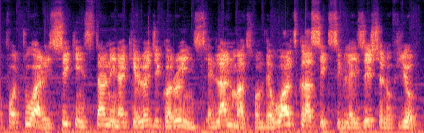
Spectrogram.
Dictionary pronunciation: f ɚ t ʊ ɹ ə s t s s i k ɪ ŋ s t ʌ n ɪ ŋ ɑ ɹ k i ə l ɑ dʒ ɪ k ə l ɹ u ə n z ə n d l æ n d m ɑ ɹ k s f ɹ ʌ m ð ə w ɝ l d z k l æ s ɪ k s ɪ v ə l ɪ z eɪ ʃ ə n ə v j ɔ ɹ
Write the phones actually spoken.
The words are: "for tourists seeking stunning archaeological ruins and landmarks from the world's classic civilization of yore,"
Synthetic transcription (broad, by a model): f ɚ t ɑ ɹ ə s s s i k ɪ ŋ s t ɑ n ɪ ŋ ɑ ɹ k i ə l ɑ dʒ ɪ k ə l ɹ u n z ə n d l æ n d m ɑ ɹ k s f ɹ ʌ m ð ə w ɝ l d k l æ s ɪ k s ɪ v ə l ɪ z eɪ ʃ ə n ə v j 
